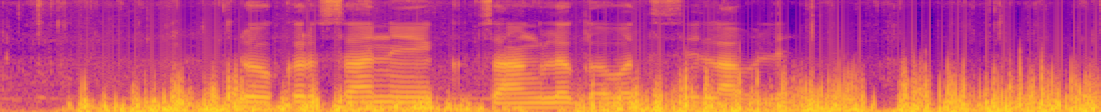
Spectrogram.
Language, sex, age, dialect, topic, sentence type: Marathi, male, 18-24, Northern Konkan, agriculture, statement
